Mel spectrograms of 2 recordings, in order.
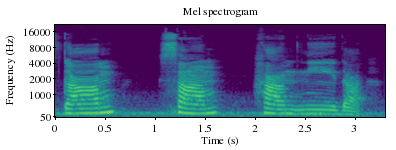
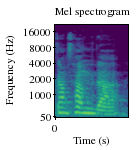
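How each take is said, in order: First: It is said slowly, split into separate parts. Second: It is said quickly, run together as one. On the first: "when you break it up" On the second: "when I say it fast"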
